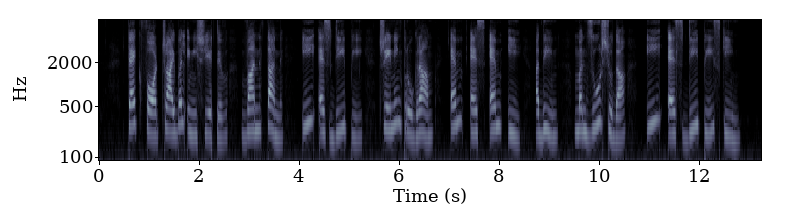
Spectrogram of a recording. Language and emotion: Punjabi, neutral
